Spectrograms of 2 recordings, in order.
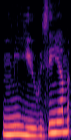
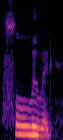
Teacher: instead of saying the whole U sound, it's just going to say just that last part, oo. So it is museum versus fluid.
